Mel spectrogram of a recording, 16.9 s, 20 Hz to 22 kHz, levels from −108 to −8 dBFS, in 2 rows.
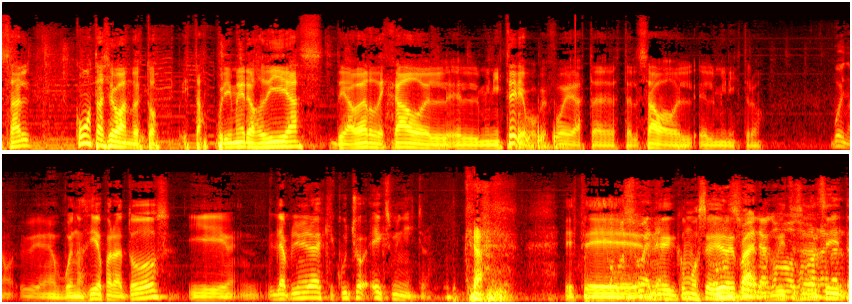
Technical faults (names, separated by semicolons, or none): bit error spike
